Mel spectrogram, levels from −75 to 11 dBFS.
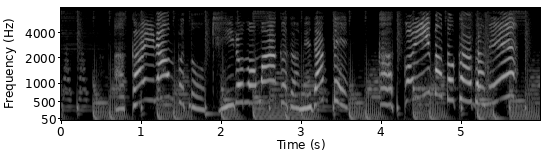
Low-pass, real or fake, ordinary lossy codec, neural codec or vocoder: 7.2 kHz; real; none; none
